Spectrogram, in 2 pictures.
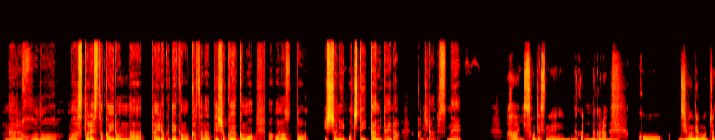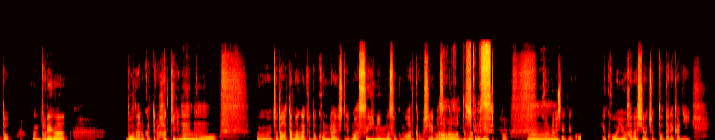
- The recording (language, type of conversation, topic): Japanese, advice, 年齢による体力低下にどう向き合うか悩んでいる
- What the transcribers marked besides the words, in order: none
